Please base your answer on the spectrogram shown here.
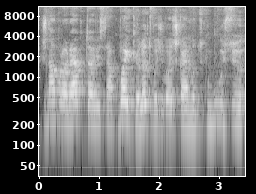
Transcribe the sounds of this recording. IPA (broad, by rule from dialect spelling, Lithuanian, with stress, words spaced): ʒʲɪˈnɐʊ proːˈrʲæːktoːrʲʊs sɐk ˈʋɐɪkʲɛlʲ ˈɑːtʋɐʒʲɛʋɐɪ ɪʃ ˈkɐɪmɐ ˈtɨɡʲɪ ˈbuːsʲɪ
